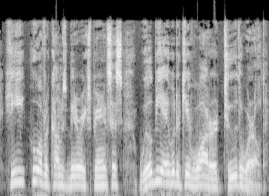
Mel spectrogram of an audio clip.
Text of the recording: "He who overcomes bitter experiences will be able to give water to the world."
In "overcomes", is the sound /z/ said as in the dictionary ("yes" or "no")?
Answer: yes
